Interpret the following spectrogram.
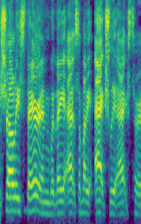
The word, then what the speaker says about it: Theron: That's like Charlize Theron, when somebody actually asked her in an interview, and she said, "Okay, it's South African. It's actually pronounced throne, like like Game of Thrones.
